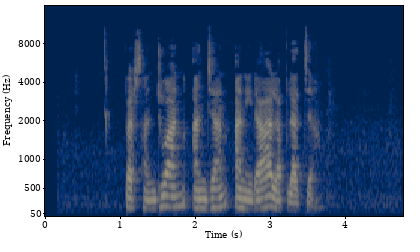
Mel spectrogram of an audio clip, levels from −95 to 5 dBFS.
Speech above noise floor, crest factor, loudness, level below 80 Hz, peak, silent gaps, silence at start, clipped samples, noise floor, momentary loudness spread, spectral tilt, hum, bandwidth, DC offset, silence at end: 37 dB; 20 dB; -37 LUFS; under -90 dBFS; -20 dBFS; none; 0.8 s; under 0.1%; -75 dBFS; 9 LU; -3.5 dB/octave; none; 11 kHz; under 0.1%; 1.1 s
